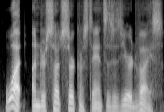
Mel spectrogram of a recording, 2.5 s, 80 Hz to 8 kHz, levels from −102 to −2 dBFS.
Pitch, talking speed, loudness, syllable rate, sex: 105 Hz, 170 wpm, -23 LUFS, 6.0 syllables/s, male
